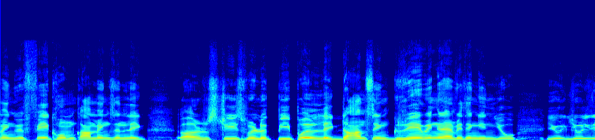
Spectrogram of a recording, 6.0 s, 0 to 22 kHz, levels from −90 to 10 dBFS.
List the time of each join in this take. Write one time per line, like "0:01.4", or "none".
none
